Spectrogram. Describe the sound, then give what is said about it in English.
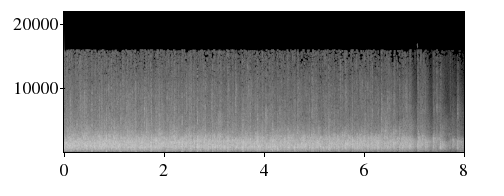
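Sustained audience applause for the co-founder of Uni Rui Entertainment, at an event at UCSB: a dense, steady wash of many hands clapping at full volume for about seven seconds before it begins to thin and taper off at the end. “Uh, let's applaud for her.”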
